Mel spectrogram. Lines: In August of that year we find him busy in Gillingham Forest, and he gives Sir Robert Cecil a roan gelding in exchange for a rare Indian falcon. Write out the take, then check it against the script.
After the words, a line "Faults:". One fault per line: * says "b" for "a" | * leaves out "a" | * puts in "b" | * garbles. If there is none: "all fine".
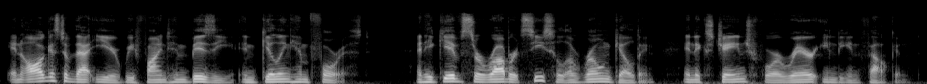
In August of that year we find him busy in Gillingham Forest, and he gives Sir Robert Cecil a roan gelding in exchange for a rare Indian falcon.
Faults:
all fine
